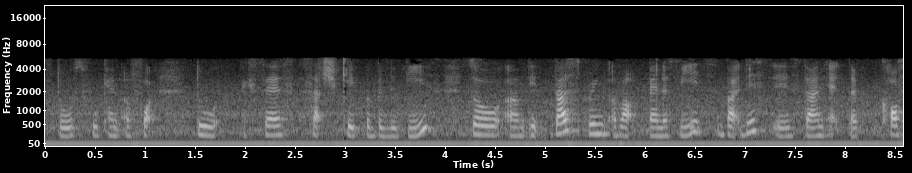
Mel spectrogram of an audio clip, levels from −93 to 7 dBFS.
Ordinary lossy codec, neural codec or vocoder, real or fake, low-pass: AAC, 32 kbps; none; real; 5.4 kHz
